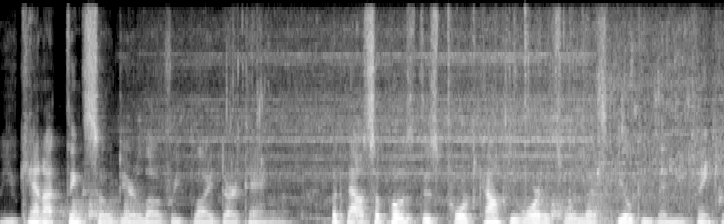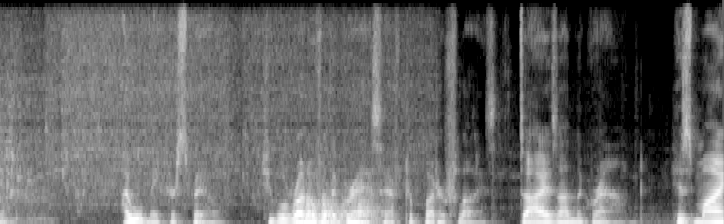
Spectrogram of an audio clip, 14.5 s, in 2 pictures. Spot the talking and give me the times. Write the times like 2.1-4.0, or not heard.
0.0-7.4, 8.4-14.4.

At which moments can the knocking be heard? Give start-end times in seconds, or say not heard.
0.6-1.6, 5.2-6.2, 10.2-11.2.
